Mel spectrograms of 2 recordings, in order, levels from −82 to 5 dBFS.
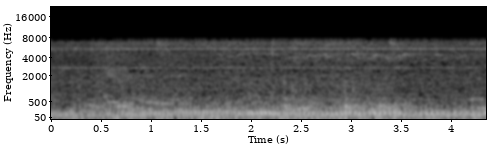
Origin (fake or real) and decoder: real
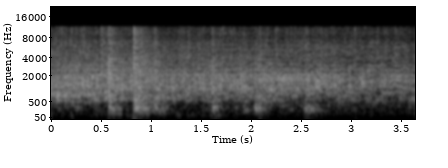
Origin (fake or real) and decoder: real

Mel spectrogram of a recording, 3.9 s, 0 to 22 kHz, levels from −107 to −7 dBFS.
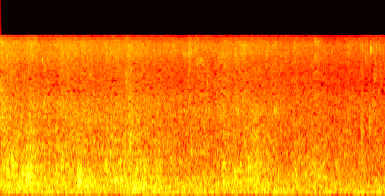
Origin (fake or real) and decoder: real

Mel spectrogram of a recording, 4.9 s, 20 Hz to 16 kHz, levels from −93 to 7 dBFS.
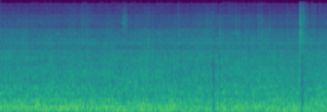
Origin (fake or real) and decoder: fake, codec, SNAC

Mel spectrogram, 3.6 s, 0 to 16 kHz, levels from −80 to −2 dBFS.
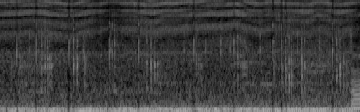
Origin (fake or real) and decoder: real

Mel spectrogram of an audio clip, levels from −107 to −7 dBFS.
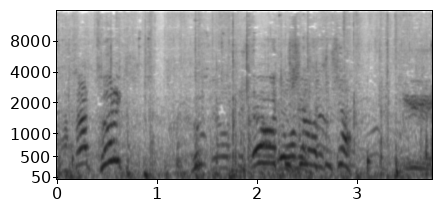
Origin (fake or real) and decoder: real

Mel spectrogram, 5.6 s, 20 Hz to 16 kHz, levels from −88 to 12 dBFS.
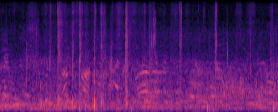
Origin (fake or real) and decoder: real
